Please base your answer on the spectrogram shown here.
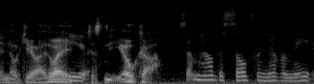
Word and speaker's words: Nyoka: Not because of Is the that name smell or pronounced the as Nokia? grittiness No, in it's your throat. Nyoka.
